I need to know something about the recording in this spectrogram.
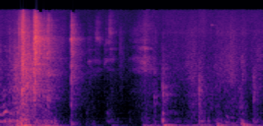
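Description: Someone tumbles off a chair: a loud clattering thump followed by a second knock, then scuffling movement and brief muffled vocal sounds.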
